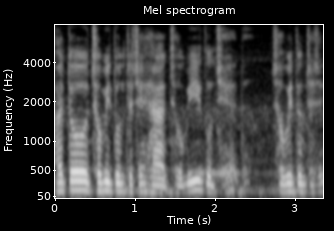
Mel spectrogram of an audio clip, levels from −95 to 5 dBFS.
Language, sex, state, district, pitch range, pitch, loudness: Bengali, male, West Bengal, Jalpaiguri, 130-145 Hz, 135 Hz, -18 LUFS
